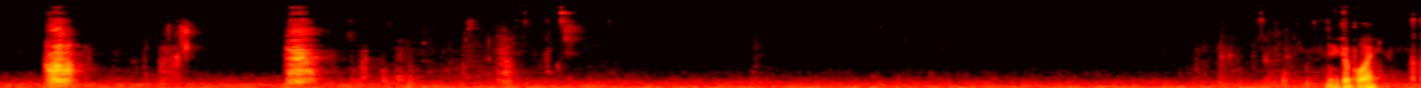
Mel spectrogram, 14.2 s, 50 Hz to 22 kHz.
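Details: A 10-year-old Weimaraner with a recent weird paroxysmal cough and gasping, mostly in the mornings and sometimes when excited: three sharp, snorting cough-like bursts with faint gasping breaths between them, quiet room.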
